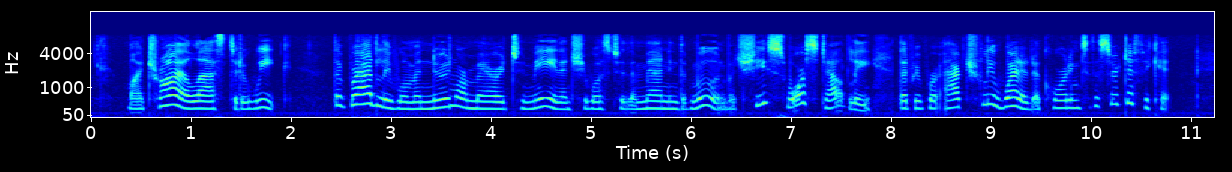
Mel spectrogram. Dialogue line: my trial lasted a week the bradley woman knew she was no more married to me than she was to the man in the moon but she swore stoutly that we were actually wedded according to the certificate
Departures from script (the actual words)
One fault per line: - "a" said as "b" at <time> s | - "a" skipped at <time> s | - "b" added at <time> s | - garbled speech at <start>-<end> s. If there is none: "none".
- "she was no" skipped at 3.6 s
